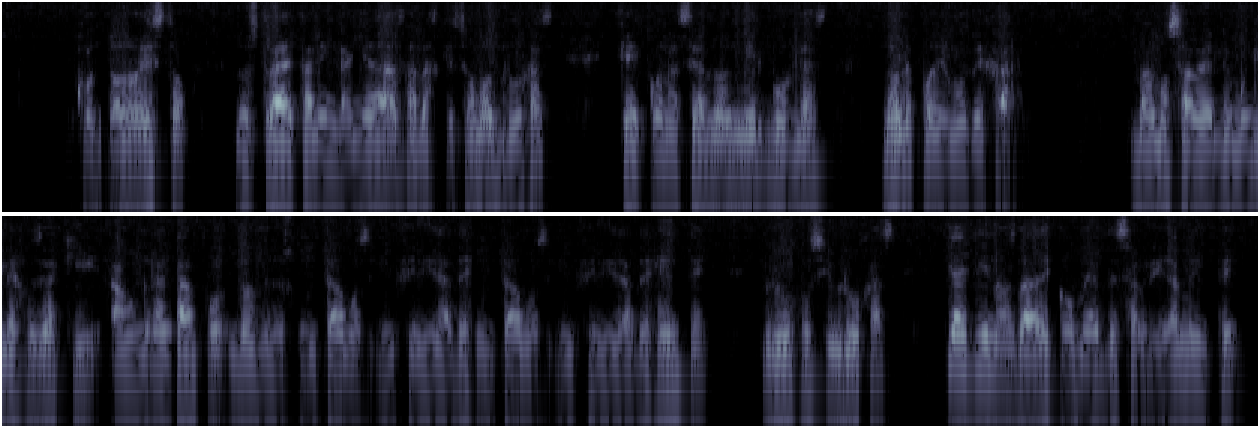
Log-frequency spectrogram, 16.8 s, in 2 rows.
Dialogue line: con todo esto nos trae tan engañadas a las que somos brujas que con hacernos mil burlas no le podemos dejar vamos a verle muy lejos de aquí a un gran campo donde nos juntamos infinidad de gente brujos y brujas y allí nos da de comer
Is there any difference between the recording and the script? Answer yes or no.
yes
